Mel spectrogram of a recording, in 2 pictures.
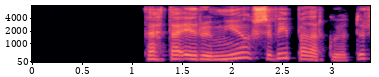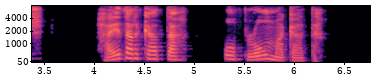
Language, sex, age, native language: Icelandic, female, 60-69, Icelandic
